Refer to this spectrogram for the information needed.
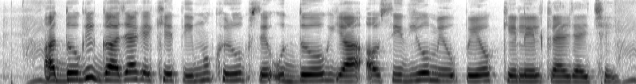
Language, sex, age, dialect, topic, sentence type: Magahi, female, 18-24, Western, agriculture, statement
